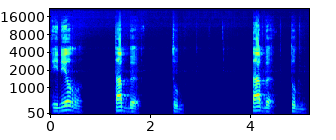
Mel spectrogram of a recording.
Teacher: ro yang berada setelah Hamzah wasal selalu dibaca tebal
